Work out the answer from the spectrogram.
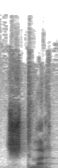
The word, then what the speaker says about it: čtvrt: Čtvrt, it's a little bit more difficult to pronounce because there is ch at the beginning, ch, t. Ch is an affricate, but it has this plosive component, and t is a plosive, so combining those two is not that natural.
